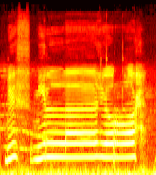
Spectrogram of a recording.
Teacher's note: fathah bertemu dengan alif kita baca dua harokat mad asli · Kita panjangkan 2 harokat, jangan 4 harokat, karena dia mat asli.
